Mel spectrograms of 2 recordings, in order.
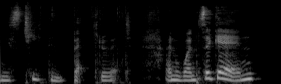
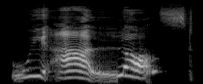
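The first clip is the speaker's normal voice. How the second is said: very slow, high, louder wail; despairing cry; 8 semitones higher, 9 dB louder, much slower than usual. A narrator's reading. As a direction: stretch out the despair. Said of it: "cried the ladybird".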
